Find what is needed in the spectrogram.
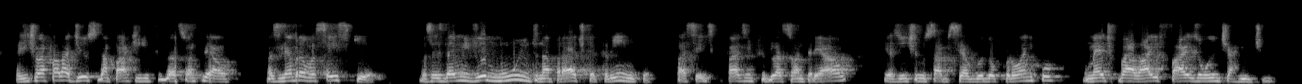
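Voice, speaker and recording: Pitched fairly high for a man, his dark, mellow voice moves at a fairly quick pace with vocal fry, ordinary pitch variation and big swings in loudness. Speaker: cardiologist. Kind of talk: lecture. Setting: online live stream. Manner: fast.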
